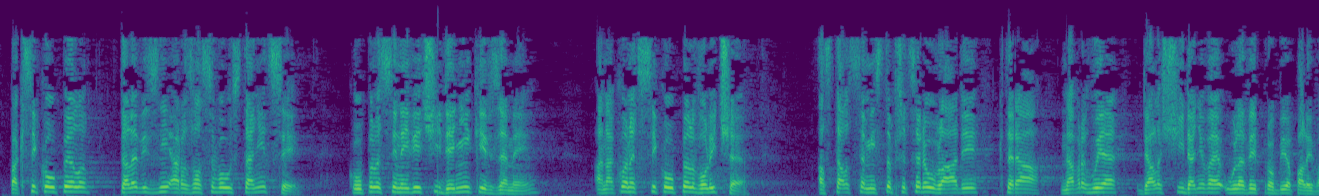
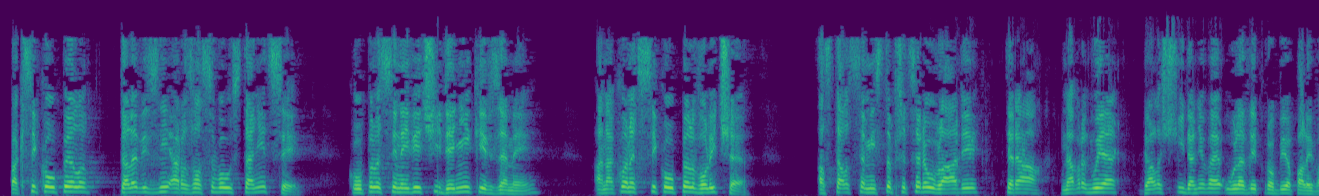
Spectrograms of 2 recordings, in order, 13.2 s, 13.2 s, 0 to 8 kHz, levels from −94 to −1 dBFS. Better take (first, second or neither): first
